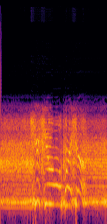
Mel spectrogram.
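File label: damaged oil mood high, speech English; War Thunder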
